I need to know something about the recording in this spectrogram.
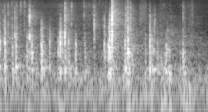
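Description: Clear plastic vacuum storage bag crinkling as its double zip seal is closed with the bag's plastic sealing clip, a rapid run of small crackling clicks.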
